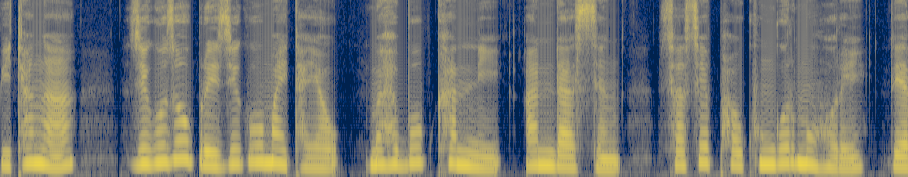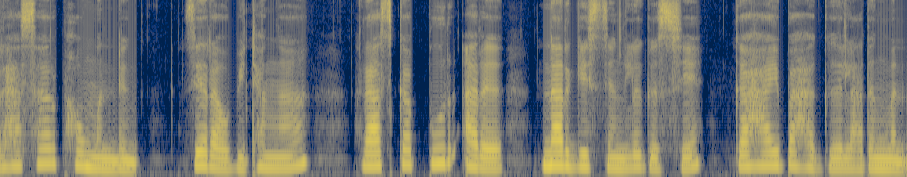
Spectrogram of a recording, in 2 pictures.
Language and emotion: Bodo, neutral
